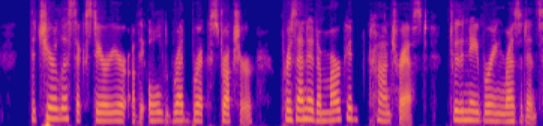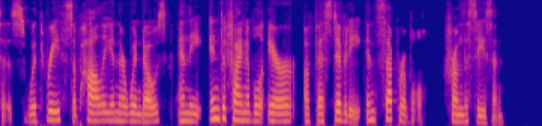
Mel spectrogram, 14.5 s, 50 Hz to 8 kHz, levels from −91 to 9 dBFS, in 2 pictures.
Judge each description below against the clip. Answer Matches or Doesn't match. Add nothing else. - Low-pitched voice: Doesn't match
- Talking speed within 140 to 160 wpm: Matches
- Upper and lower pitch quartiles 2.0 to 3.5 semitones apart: Matches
